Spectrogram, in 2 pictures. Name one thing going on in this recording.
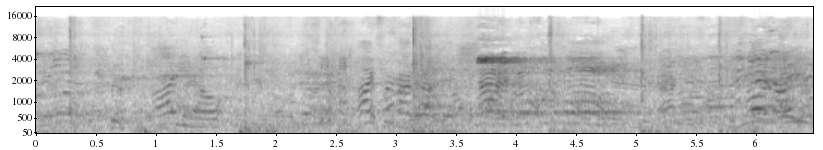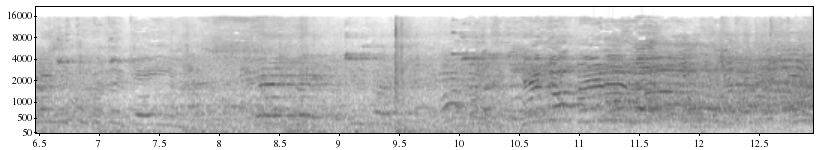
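Young players shout and call out across an echoing gym.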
